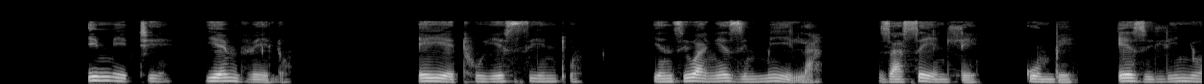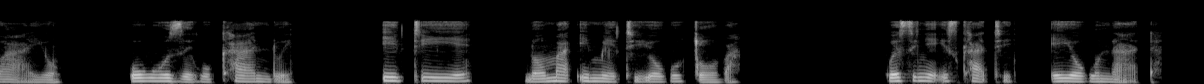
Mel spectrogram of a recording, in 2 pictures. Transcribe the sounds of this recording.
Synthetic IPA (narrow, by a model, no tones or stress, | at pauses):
imitʰi | jɛɱvɛlɔ̰ | ɛjetʰujesintʼu | jend͡zʱiwaŋezimila̰ | zasɛnd͡ɮʱɛ | ɣumbʱɛ | eziliɲwa̰jɔ | uɣuzɛɣukʰandʱwɛ̰ | itʼijɛ | nɔmaʔimetʰijoɣuɡ͡ǀʱɔβa̰ | ɣwesiɲɛʔisi̥kʰatʰi | ɛjoɣuna̰ːtʰḁ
